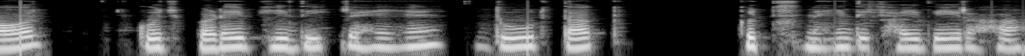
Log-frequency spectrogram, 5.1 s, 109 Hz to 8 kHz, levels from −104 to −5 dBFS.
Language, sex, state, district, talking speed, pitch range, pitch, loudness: Hindi, female, Chhattisgarh, Balrampur, 165 wpm, 205-225 Hz, 215 Hz, -24 LUFS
